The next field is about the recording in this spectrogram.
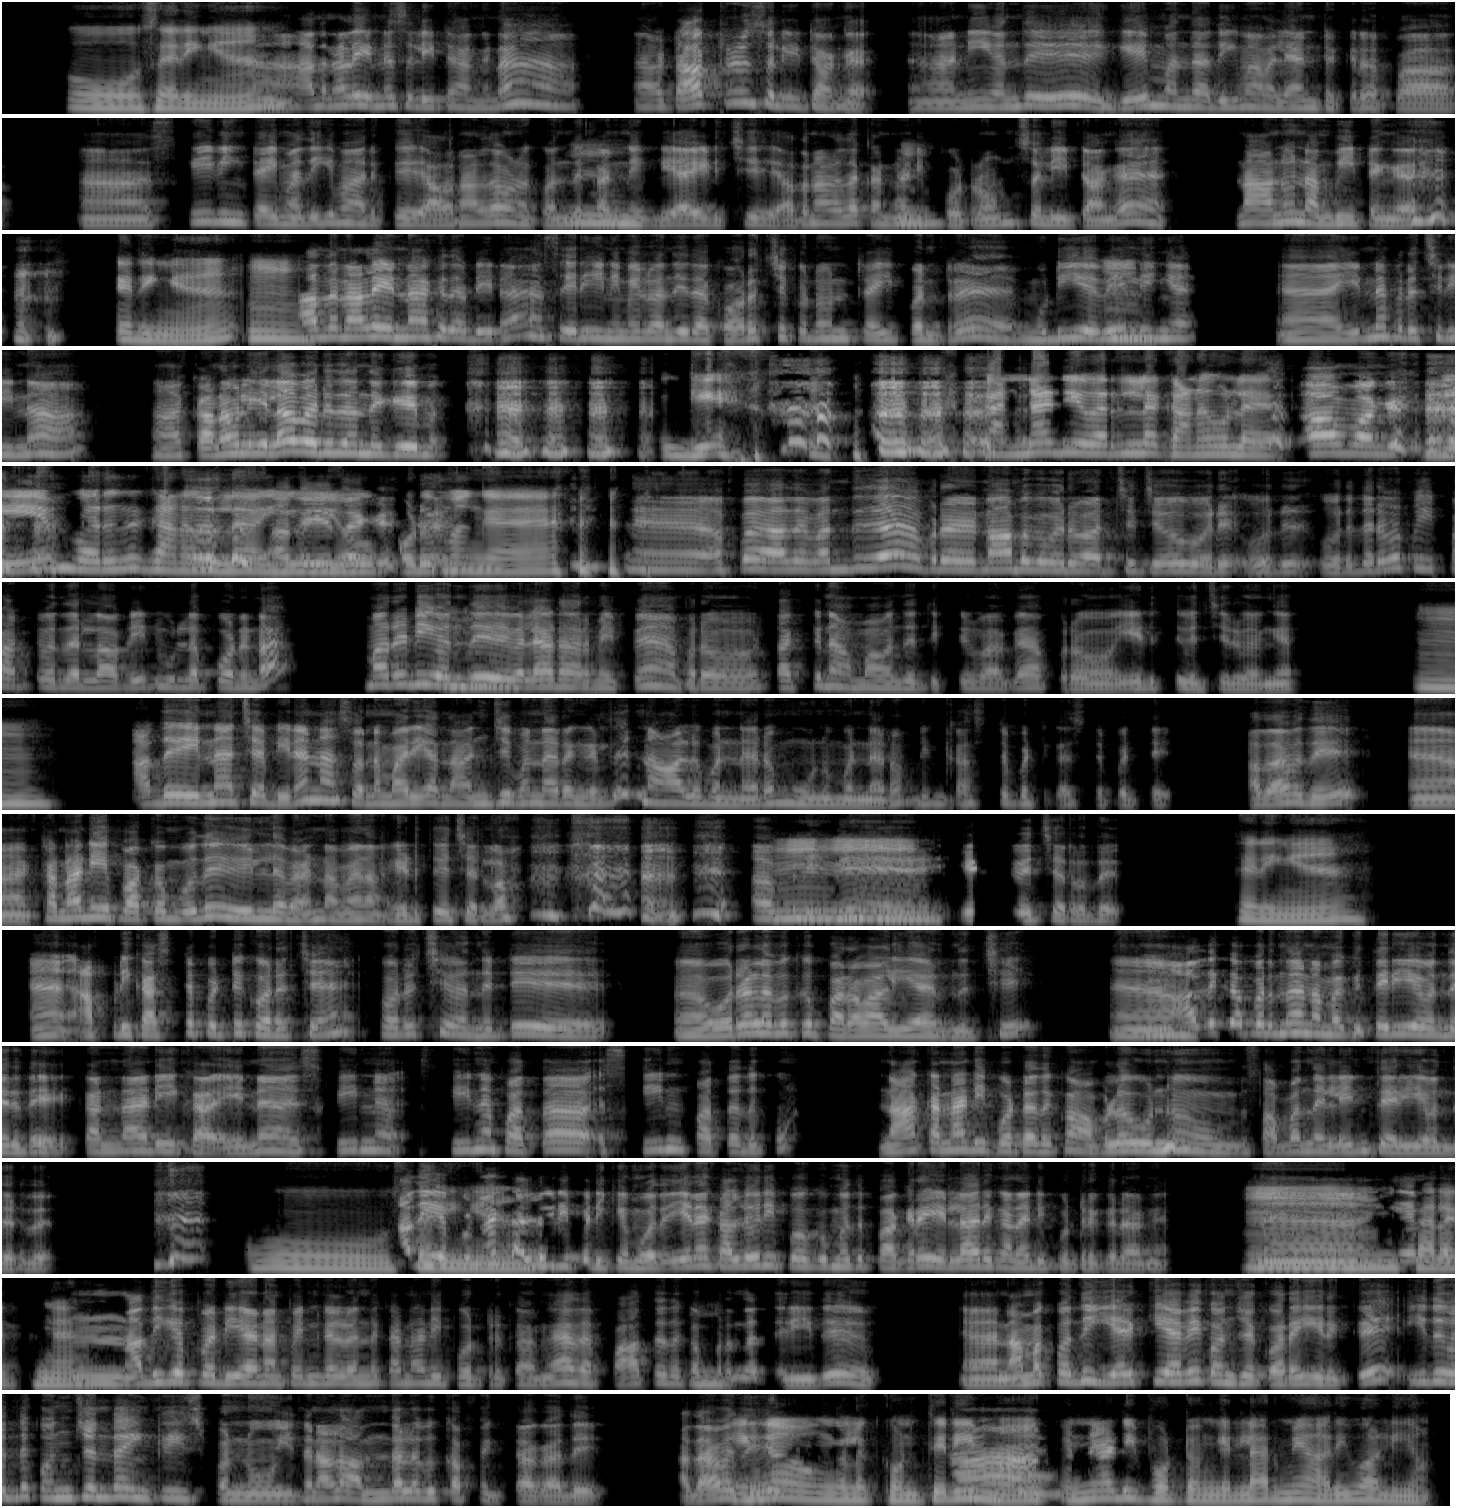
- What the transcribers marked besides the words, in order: laugh; laugh; laughing while speaking: "கண்ணாடி வர்ல கனவுல. கேம் வருது கனவுல? ஐயய்யோ கொடுமங்க"; laugh; laughing while speaking: "ஆமாங்க. அதேதாங்க"; laugh; "வேண்டாம்" said as "வேணா"; laugh; chuckle; drawn out: "ம்"; in English: "இன்கிரீஸ்"; in English: "அஃபெக்ட்"
- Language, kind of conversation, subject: Tamil, podcast, நீங்கள் தினசரி திரை நேரத்தை எப்படிக் கட்டுப்படுத்திக் கொள்கிறீர்கள்?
